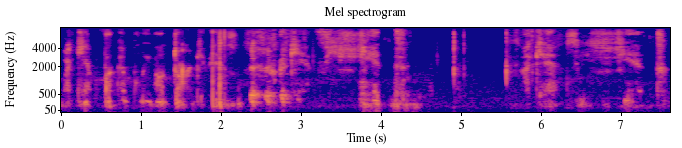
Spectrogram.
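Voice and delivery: real hushed, nervous whisper; scared whisper. Real, not acted. Ghost hunter alone in pitch dark, whispering scared. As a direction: whisper it, barely any voice. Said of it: "I'm whispering 'cause I'm scared".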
